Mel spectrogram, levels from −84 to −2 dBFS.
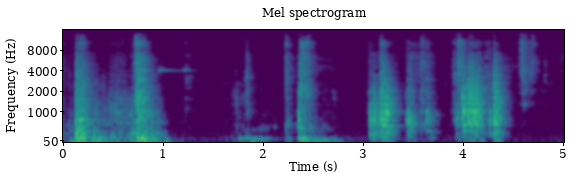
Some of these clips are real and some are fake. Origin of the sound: fake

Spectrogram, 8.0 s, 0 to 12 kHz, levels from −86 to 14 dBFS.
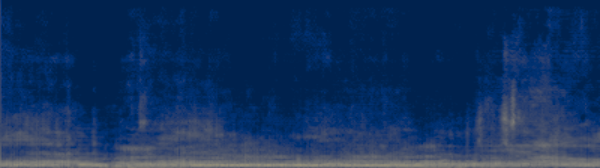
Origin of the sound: fake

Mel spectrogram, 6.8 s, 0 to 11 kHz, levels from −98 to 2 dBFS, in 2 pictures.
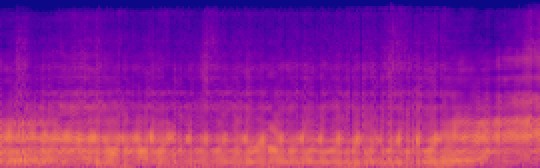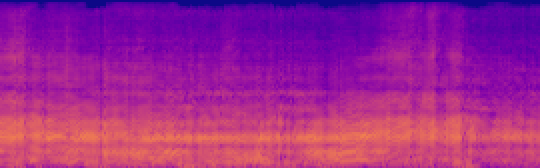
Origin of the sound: fake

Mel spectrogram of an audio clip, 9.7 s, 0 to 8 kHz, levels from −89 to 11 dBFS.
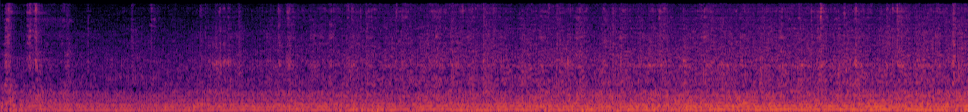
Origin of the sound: fake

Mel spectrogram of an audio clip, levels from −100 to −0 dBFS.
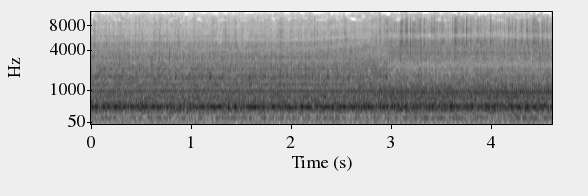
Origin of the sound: real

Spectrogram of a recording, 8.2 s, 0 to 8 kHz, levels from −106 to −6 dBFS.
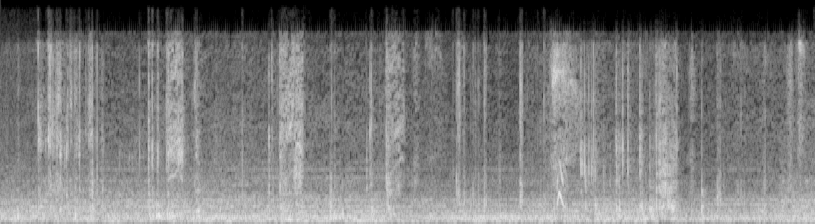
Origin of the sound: real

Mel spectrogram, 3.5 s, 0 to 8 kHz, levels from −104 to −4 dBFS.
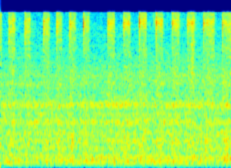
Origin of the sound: fake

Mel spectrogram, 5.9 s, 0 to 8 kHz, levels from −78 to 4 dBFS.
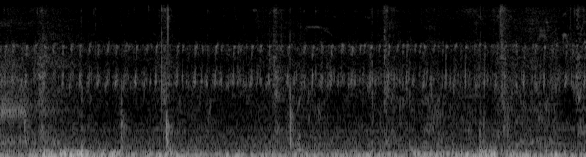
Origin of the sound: fake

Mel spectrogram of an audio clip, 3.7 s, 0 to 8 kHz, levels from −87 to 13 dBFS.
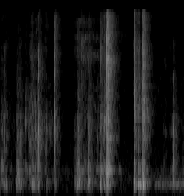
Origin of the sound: fake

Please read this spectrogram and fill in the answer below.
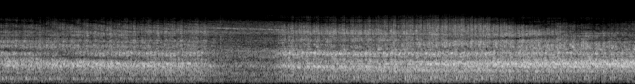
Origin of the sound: real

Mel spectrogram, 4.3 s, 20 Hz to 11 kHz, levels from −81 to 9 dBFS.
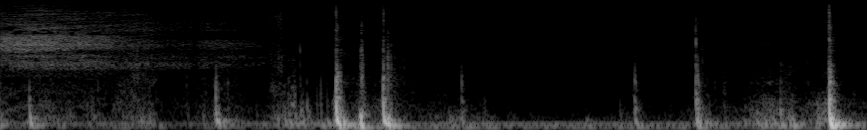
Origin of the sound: real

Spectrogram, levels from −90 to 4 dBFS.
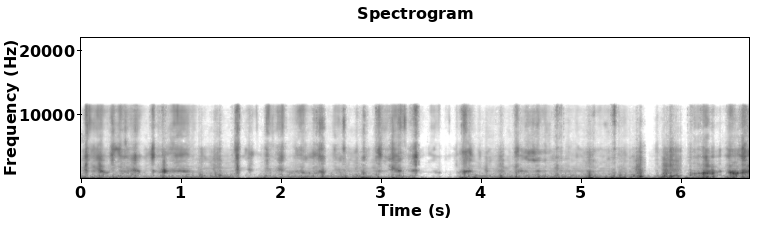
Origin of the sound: fake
